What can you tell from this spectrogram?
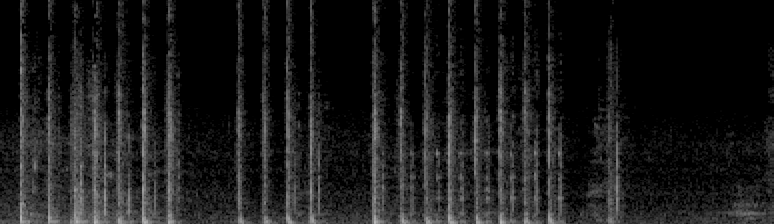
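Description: A knife knocking on a board as lemongrass is prepared for the pot: quick, dry strikes about five a second, in three runs with short pauses between them and one last pair of knocks near the end.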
